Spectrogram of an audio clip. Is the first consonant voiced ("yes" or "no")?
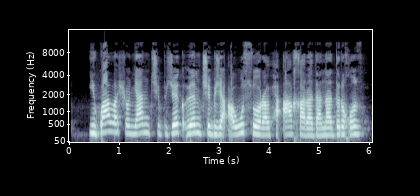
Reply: yes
